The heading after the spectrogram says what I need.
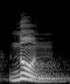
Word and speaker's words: Nun: Joshua, the son of Noon, noon actually ang pronunciation niyan. Hindi siya anak ng madre. Noon.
